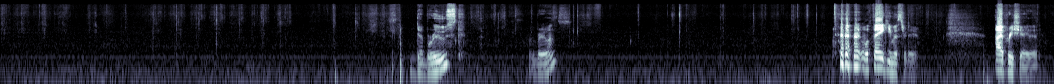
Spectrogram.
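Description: Trading cards rustle and slide against each other as they are shuffled by hand.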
